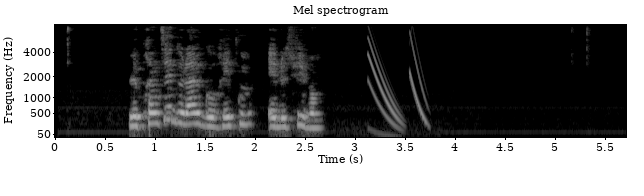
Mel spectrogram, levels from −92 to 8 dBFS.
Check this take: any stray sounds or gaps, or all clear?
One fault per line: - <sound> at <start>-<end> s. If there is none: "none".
- chirp at 3.1-3.8 s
